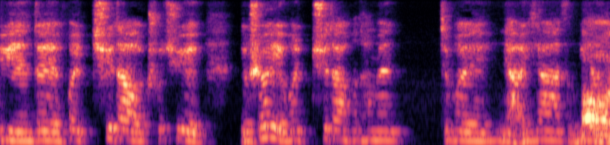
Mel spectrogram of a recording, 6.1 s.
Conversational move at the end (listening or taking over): taking over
